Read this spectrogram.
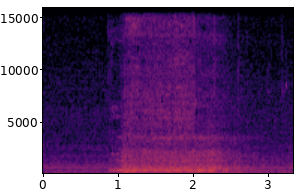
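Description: A steam iron hisses briefly.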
